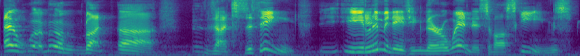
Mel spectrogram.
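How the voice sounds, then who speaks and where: A man's voice: sits high, huge pitch swings, a little slow, fairly bright tone, a little hiss or hum, exaggerated voice. A man voicing a nervous, fawning little turtle wizard minion in a comic audio play, flustered and stammering. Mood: anxious, fawning.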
